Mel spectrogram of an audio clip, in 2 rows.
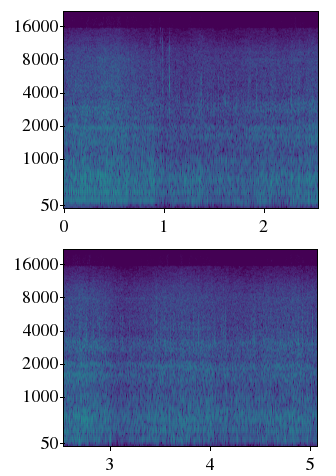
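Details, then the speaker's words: Honda PCX150 after installing new 14 g variator sliders: steady pull under full throttle with wind rush and no shudder or bogging. Previously the variator stuck in mid ratio and bogged the engine. Normal CVT acceleration after repair. "Oh, it takes off smooth again instead of shuddering, feeling like it's going to self-destruct. Let's go this way. Oh yeah, full power acceleration now."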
